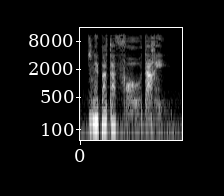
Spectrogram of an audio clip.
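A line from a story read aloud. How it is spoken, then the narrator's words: Murmur. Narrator (French): murmura Madame Weasley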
